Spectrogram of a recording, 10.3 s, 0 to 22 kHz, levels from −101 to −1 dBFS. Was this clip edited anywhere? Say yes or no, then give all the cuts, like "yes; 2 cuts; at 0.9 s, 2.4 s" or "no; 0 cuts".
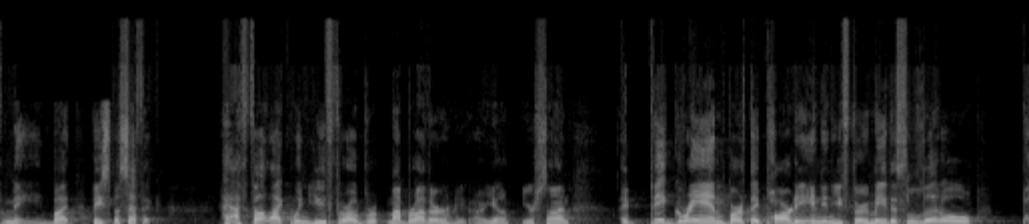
no; 0 cuts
